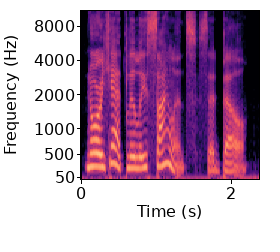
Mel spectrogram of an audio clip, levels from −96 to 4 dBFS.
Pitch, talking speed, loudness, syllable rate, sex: 235 Hz, 150 wpm, -17 LUFS, 4.3 syllables/s, female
